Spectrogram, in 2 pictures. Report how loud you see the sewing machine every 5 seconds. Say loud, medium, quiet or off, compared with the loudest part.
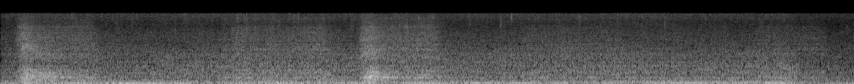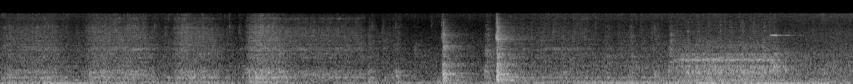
loud, medium, loud, loud.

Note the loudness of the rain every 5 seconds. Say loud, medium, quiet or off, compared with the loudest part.
loud, loud, medium, loud.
